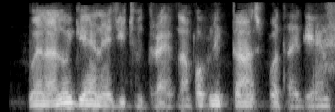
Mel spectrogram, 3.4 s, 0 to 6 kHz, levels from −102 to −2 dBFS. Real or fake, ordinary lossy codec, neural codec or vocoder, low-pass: fake; MP3, 48 kbps; codec, 24 kHz, 6 kbps, HILCodec; 5.4 kHz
